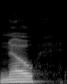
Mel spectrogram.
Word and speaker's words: Ngo: Also follow him on Twitter at Andy N-G-O. His last name is N-G-O, pronounced no.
